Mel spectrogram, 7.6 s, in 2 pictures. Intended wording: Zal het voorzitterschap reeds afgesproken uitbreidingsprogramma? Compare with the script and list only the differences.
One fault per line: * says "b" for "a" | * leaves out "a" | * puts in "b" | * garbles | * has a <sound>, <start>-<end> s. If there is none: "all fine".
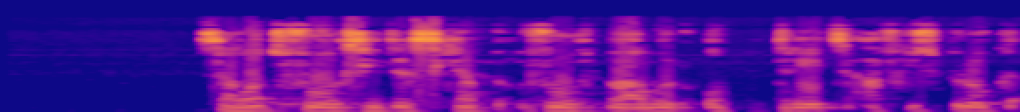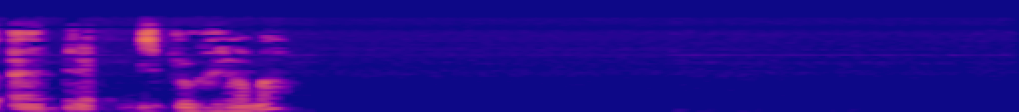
* puts in "voortbouwen op het"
